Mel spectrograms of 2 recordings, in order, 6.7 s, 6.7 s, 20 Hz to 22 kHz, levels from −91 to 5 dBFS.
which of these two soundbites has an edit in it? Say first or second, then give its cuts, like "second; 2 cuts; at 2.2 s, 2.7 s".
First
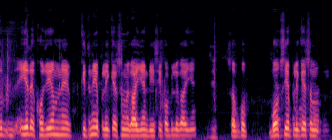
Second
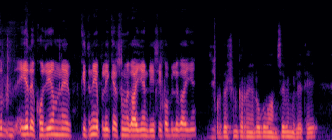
second; 1 cut; at 4.3 s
